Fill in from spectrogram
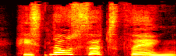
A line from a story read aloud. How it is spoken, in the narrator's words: I yelled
